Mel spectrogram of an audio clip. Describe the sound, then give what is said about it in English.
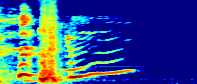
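A voice imitates a character curled up in a corner coughing hard: two or three rough bursts in quick succession, ending in a strained, rising vocal wheeze. Fairly loud, with no other sounds around it. “he saw Dr. Jocka Jocka Jocka Jocka Jock curled up in the corner, coughing so hard that one of his ears popped off”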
